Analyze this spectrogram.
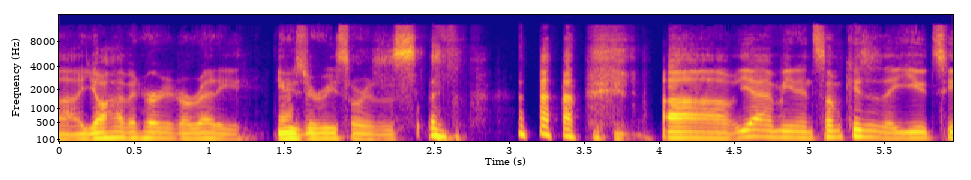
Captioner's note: panelist laughing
